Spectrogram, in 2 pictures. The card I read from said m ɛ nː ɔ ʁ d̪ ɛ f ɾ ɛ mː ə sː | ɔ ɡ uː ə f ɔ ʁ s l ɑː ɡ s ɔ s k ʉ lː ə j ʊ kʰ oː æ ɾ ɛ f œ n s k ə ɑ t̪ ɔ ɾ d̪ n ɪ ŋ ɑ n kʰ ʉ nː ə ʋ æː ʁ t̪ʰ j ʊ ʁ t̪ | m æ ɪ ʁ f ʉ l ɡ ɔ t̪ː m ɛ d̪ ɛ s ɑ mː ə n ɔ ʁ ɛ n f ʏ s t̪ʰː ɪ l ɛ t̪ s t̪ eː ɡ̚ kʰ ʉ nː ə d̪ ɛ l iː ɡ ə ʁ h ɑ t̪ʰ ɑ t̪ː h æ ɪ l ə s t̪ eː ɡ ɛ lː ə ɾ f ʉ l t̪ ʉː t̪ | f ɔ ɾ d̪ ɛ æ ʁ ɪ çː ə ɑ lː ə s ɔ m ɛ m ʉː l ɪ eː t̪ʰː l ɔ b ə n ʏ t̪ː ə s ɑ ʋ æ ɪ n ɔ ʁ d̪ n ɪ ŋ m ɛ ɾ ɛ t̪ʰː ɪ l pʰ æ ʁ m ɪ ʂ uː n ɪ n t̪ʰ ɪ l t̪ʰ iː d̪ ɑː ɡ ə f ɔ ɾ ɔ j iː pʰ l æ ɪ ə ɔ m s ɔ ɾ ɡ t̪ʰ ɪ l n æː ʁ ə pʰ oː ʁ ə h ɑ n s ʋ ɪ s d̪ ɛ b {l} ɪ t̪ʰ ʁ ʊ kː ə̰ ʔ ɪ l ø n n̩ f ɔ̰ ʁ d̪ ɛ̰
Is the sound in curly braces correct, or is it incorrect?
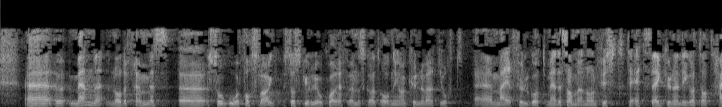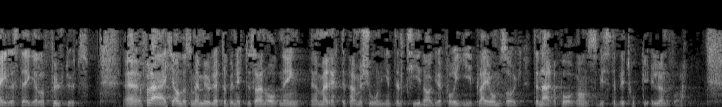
correct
